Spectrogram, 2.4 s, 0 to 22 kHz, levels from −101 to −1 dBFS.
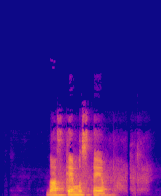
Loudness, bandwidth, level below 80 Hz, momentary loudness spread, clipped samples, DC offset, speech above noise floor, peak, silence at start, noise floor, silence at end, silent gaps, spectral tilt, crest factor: -19 LUFS; 9.8 kHz; -70 dBFS; 10 LU; under 0.1%; under 0.1%; 58 dB; -2 dBFS; 0.7 s; -76 dBFS; 0.6 s; none; -4.5 dB/octave; 20 dB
